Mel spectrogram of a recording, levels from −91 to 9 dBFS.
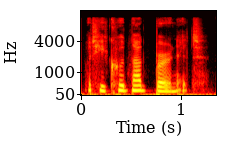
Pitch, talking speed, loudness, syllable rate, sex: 200 Hz, 265 wpm, -18 LUFS, 4.9 syllables/s, female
